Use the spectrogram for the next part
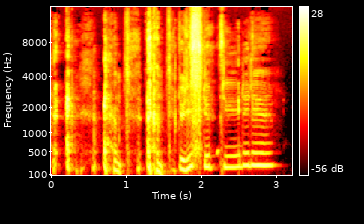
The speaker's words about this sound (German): Hustet so zwischendurch.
